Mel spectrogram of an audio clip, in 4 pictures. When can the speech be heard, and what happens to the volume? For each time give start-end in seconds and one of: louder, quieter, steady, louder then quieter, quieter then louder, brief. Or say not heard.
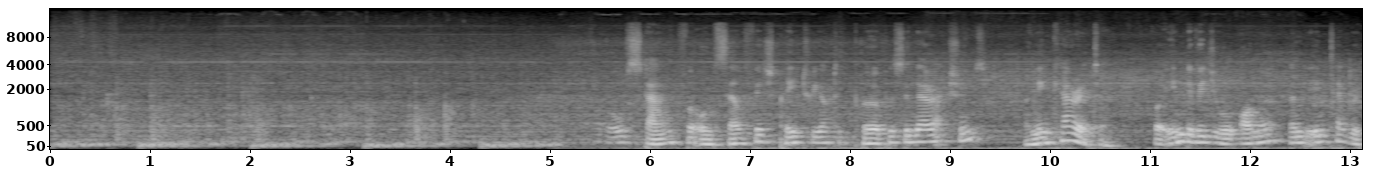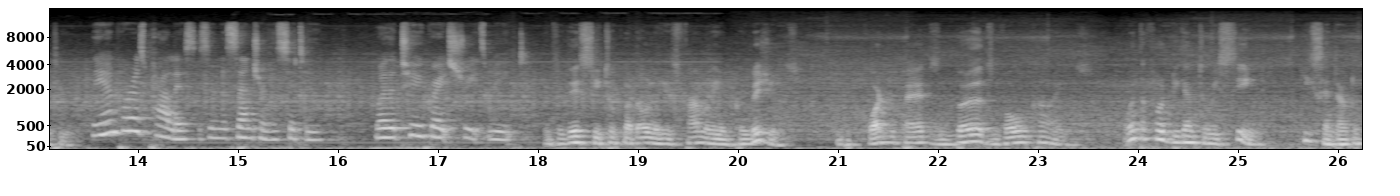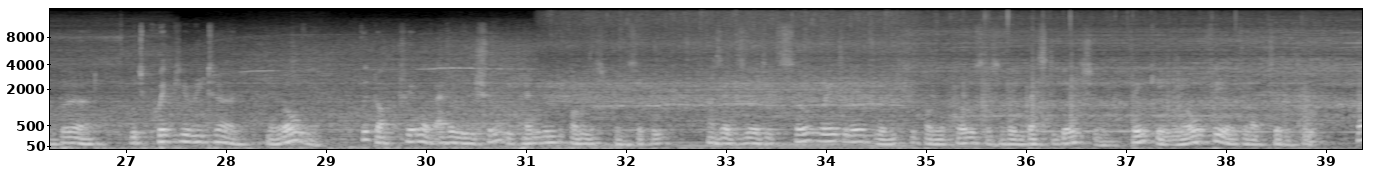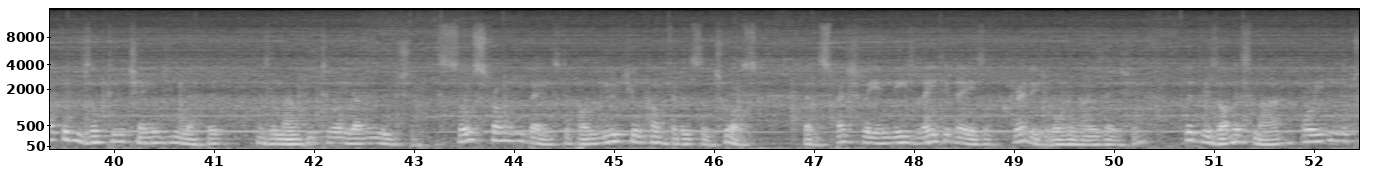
5.5-52.4 steady.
